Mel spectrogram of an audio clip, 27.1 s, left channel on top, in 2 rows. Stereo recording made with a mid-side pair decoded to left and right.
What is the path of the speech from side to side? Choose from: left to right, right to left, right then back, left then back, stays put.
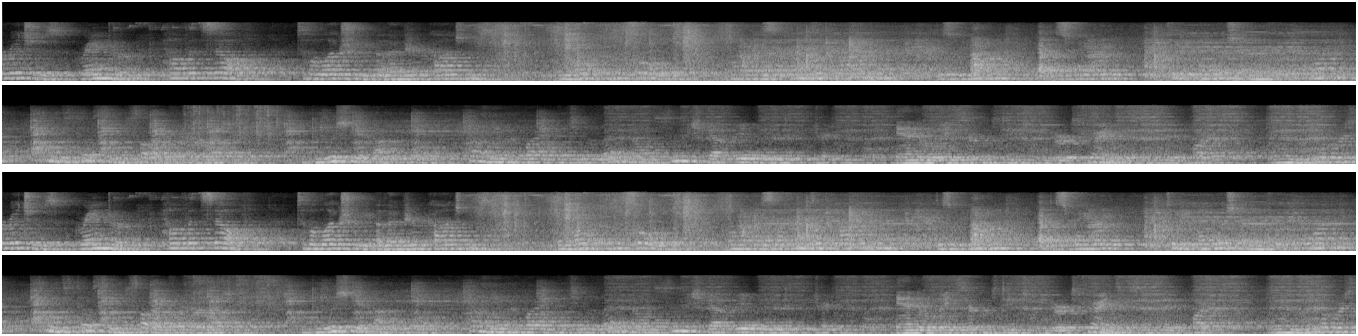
left then back.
